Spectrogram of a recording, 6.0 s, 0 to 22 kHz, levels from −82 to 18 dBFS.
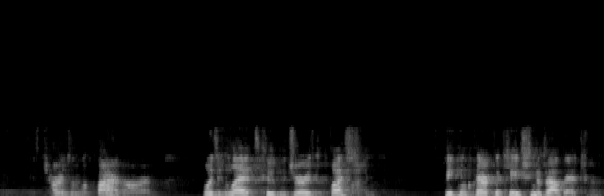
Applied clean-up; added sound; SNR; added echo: neural mask model DeepFilterNet 3.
